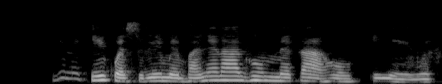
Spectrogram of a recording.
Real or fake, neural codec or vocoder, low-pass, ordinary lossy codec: real; none; 7.2 kHz; none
